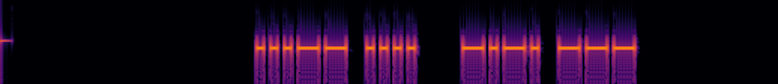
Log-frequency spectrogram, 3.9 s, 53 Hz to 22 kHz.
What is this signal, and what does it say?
Morse code, heard as a keyed tone, about 36 wpm, 700 Hz. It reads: 3H CO
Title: Winter Field Day Exchanges 35wpm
